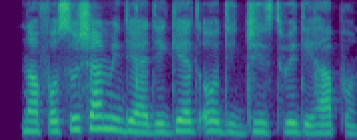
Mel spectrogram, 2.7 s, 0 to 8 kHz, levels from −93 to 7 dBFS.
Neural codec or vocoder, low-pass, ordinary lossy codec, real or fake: none; none; none; real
